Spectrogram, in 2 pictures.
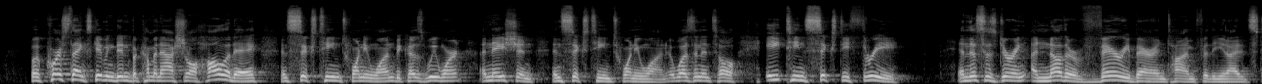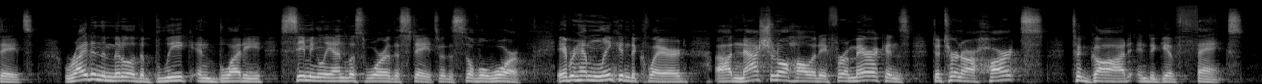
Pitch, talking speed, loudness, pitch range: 160 Hz, 165 wpm, -21 LUFS, 140-180 Hz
